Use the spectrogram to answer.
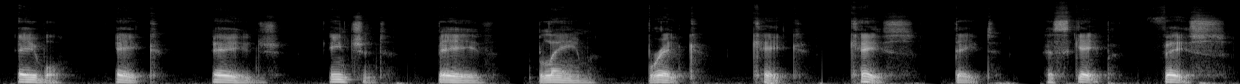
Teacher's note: for A, you begin with the eh sound and then glide into E sound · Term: diphthongs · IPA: /eɪ/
